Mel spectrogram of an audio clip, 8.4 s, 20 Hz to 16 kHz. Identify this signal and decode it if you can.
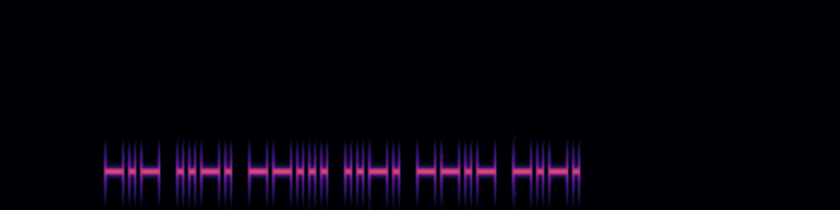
Morse code, heard as a keyed tone, about 20 wpm, 700 Hz. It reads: KF7FQC
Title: USA Call Signs - 6 Characters - Repeated 2x - 20wpm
